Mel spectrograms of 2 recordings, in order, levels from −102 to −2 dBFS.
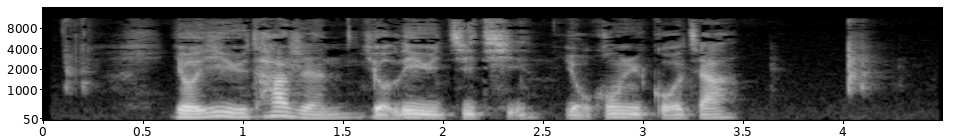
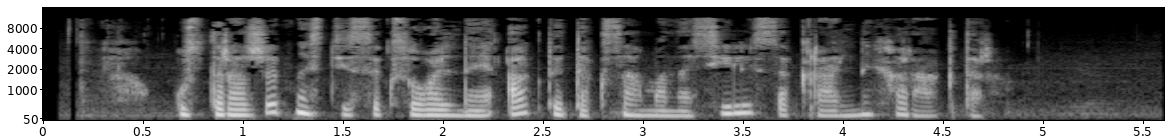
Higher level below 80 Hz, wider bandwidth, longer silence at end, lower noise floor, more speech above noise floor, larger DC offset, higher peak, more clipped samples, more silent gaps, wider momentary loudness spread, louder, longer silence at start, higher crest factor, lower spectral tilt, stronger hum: first, -54 dBFS vs -66 dBFS; about the same, 11.5 kHz vs 11.5 kHz; second, 0.4 s vs 0.9 s; second, -51 dBFS vs -58 dBFS; second, 26 dB vs 33 dB; neither; about the same, -6 dBFS vs -6 dBFS; neither; neither; about the same, 14 LU vs 14 LU; about the same, -25 LUFS vs -25 LUFS; about the same, 0.1 s vs 0.2 s; about the same, 20 dB vs 22 dB; about the same, -5 dB/octave vs -5 dB/octave; neither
